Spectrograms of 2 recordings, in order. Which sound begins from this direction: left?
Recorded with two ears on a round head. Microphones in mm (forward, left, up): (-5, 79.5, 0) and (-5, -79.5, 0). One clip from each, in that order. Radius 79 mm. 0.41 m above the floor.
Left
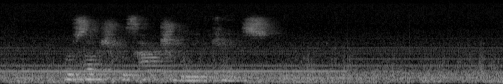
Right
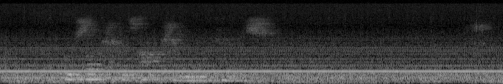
A woman speaking, at 0.6 s.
